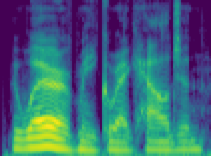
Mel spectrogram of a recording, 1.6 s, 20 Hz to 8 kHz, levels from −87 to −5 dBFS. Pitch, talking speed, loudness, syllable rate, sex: 115 Hz, 190 wpm, -15 LUFS, 5.7 syllables/s, male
